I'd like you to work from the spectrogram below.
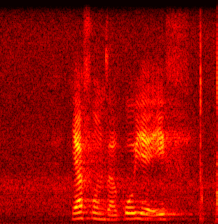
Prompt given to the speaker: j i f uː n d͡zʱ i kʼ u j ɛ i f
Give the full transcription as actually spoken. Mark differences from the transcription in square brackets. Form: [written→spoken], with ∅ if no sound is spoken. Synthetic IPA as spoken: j [i→a] f [uː→u] n d͡zʱ [i→a] kʼ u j ɛ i f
